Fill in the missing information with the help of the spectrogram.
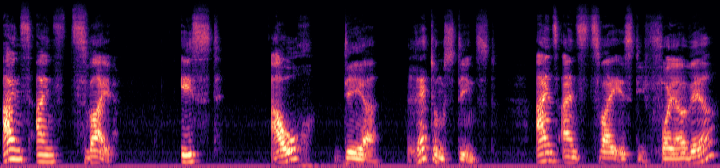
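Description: A man teaching a language lesson, speaking at a very slow, deliberate pace. His pitch moves in a lively way as he repeats words for his learners. He plays out little example scenes to make each point clear. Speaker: German teacher.

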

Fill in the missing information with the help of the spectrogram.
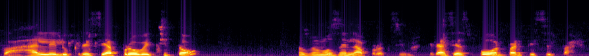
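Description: A woman's voice: medium pitch, measured pace. A woman teaching Spanish in a live-streamed lesson, reading out viewers' chat comments and answering them in a patient, encouraging way. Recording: dull lo-fi stream audio.

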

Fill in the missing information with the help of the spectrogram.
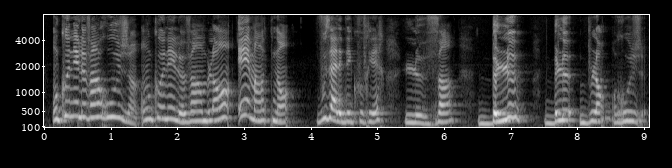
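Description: A woman hosting a live lesson, speaking slowly and clearly and putting questions to her viewers. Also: high-pitched. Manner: slow and deliberate, asks the audience questions. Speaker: host of a live French-learning stream.

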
